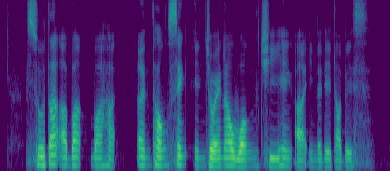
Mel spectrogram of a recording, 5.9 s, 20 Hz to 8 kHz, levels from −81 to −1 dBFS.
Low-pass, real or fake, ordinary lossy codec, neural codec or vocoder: none; real; none; none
